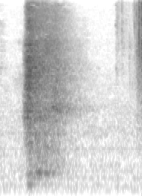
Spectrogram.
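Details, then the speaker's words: A female dog that the owner says is having one of her usual asthma attacks gives a single harsh, noisy, cough-like burst during a breathing episode: dog cough. "my dog's having an asthma attack she's all right she does that"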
